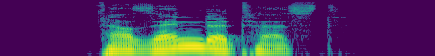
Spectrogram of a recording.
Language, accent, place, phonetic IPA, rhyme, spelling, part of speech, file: German, Germany, Berlin, [fɛɐ̯ˈzɛndətəst], -ɛndətəst, versendetest, verb, De-versendetest.ogg
- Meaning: inflection of versenden: 1. second-person singular preterite 2. second-person singular subjunctive II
